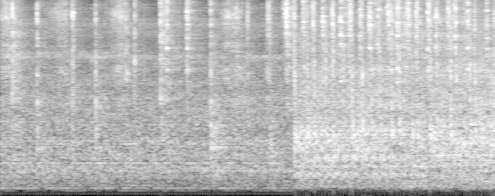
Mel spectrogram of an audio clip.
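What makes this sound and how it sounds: Two metal spatulas with wooden handles knock and scrape a mound of frozen Nutella and Filipinos ice cream mix against a large, round, flat, solid stainless steel cold plate. Rapid, fairly steady tapping clicks ride over a continuous scratchy rasp. Around the three-second mark the scraping becomes louder and brighter.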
